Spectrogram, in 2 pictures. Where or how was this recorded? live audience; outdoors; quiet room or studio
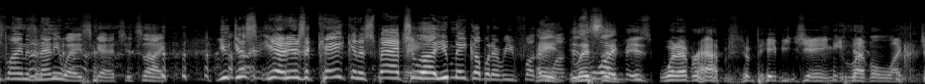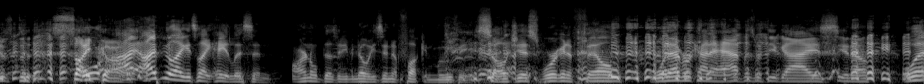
live audience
